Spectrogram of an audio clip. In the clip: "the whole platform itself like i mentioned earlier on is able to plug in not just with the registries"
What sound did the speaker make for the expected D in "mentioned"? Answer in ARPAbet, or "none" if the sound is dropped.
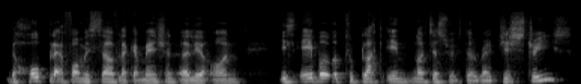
none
